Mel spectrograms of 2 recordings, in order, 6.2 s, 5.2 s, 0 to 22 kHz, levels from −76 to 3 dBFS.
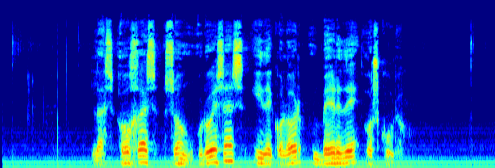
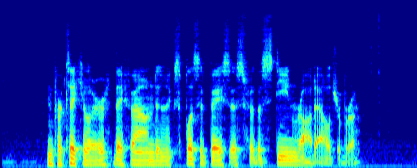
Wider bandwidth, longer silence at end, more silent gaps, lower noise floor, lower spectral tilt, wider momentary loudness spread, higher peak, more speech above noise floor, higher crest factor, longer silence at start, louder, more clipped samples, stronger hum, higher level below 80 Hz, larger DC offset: second, 14 kHz vs 15.5 kHz; second, 0.1 s vs 0.75 s; neither; second, -42 dBFS vs -57 dBFS; second, -4 dB/octave vs -7 dB/octave; about the same, 11 LU vs 9 LU; about the same, -4 dBFS vs -4 dBFS; second, 24 dB vs 34 dB; about the same, 16 dB vs 20 dB; first, 0.85 s vs 0.6 s; first, -18 LUFS vs -24 LUFS; neither; neither; first, -42 dBFS vs -50 dBFS; neither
